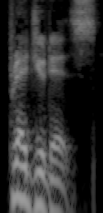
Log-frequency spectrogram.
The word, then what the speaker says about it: prejudice: British pronunciation इसको बोलेंगे प्रेजुडिस। प्रेजुडिस। इस शब्द में 3 शब्दांश हैं। पहला शब्दांश है PREJ, दूसरा शब्दांश है U और आखिरी शब्दांश है DICE।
